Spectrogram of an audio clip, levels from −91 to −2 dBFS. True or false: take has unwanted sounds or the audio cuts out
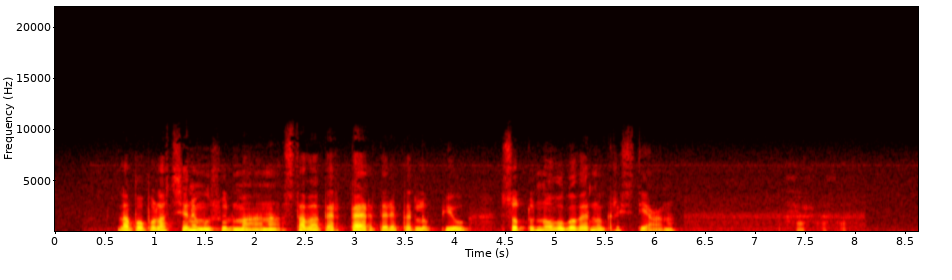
true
